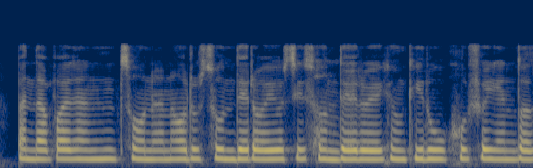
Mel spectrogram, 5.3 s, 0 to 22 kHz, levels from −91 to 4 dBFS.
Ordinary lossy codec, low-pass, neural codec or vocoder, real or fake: none; 7.2 kHz; codec, 16 kHz, 4 kbps, FunCodec, trained on Chinese and English, 50 frames a second; fake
